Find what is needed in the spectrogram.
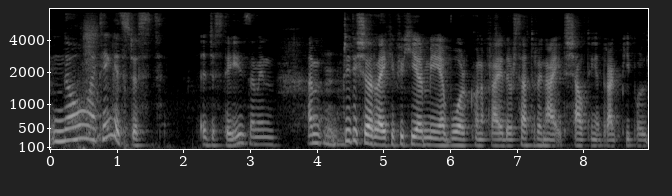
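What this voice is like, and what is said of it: Swiss Italian accent with Scottish hints. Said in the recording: “my accent is probably Swiss Italian... more of a closed accent... my accent is more of a weird Italian, Scottish... Scottish twang”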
